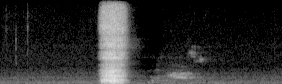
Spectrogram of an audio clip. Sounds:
Sniff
